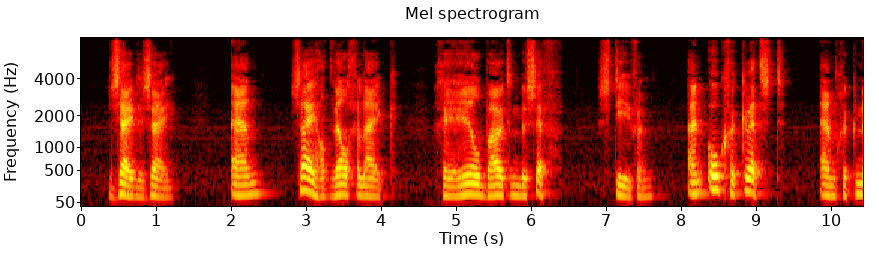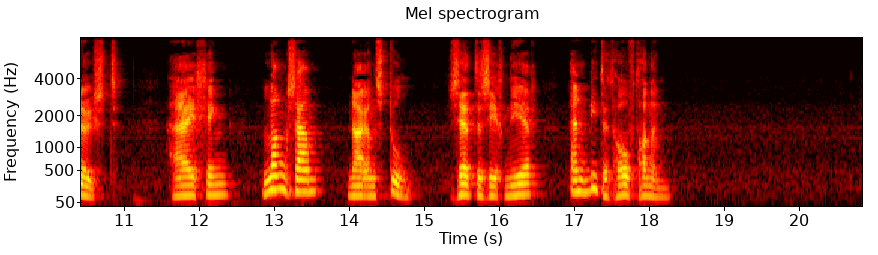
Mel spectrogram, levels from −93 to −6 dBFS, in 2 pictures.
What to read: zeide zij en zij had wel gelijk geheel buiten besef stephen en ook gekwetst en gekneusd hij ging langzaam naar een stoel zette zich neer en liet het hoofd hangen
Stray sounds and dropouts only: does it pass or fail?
pass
